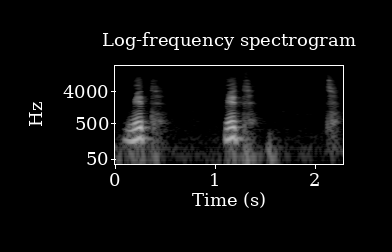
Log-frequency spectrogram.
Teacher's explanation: ketika disukun maka dia mengeluarkan suara yang disebut dengan sifat hams, mengeluarkan nafas yang disebut dengan hams, sifat hams.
